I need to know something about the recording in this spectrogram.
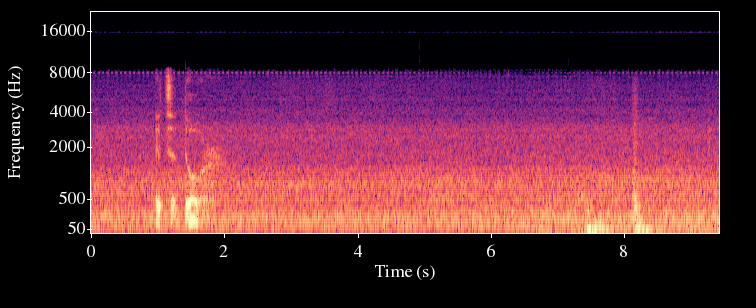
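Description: A man speaks briefly and casually close to a microphone.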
